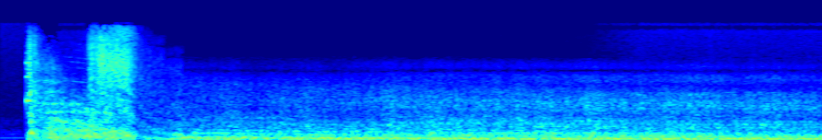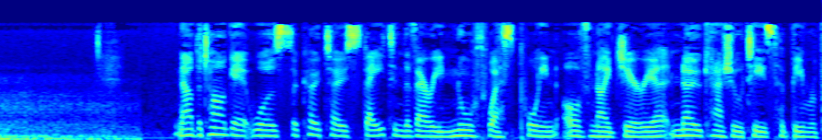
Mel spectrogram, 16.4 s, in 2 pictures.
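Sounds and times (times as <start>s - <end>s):
missile launched from a military vessel: 0.2s - 9.6s
speech: 10.1s - 16.4s.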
